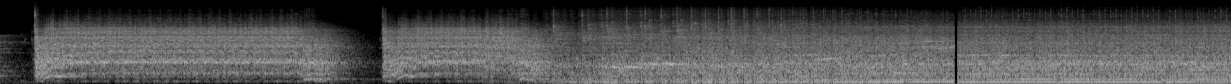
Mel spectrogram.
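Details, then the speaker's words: 1968 Datsun 520 engine after rebuild, restarted after its first start: cranks, catches, dies briefly, restarts and settles into a steady, quiet, even idle like a sewing machine. Owner suspects a cracked block along the freeze plug. "Good news is the truck's running like a sewing machine. I mean, it's nice, it's quiet."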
